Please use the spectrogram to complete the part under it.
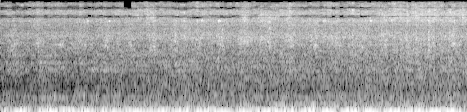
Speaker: All right, now let's see if it will fire up. All right, moment of truth. Let's give it a little gas. And let's open up the choke. Let's hope for the best. Oh, let's go. It was the coil pack.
